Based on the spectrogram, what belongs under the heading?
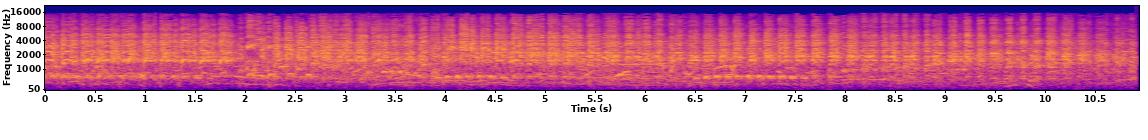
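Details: A laughing kookaburra at Higashiyama Zoo gives a loud, rollicking "ahahaha, hohoho" cackle of rapid, harsh, chuckling notes that carries on without a break for the whole stretch.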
